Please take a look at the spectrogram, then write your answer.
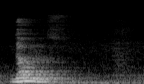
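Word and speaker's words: δοῦλος: esclavo es comprado la palabra que se usa es doulos d o u l o con acento en la u doulos Eso significa esclavo la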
